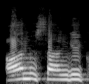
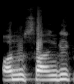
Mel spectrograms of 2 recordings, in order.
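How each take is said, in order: First: The first vowel is long. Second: The first vowel is short. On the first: The speaker calls it right. "आनुसांगिक होता है" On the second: The speaker calls it wrong. "अनुसांगिक नहीं"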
